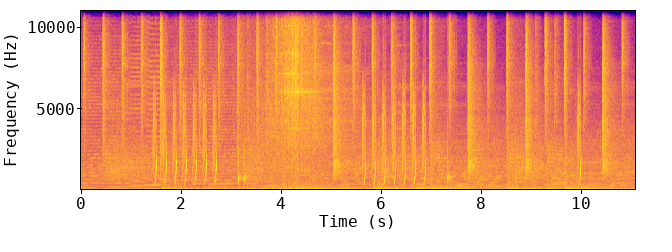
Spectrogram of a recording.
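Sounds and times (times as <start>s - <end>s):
electronic music with heavy beat: 1.4s - 3.7s, 5.3s - 10.7s.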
